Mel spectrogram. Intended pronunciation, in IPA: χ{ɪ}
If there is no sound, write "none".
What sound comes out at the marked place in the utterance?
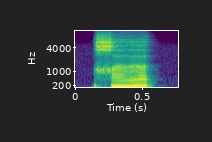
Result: ə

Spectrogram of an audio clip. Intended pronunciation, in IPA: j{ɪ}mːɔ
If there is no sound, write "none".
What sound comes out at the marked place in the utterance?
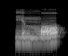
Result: ɪ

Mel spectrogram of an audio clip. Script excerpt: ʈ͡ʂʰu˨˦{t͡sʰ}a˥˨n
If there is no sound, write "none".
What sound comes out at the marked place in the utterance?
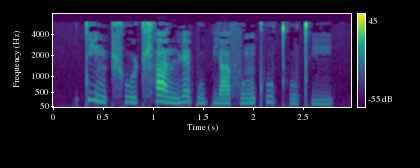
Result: ʈ͡ʂʰ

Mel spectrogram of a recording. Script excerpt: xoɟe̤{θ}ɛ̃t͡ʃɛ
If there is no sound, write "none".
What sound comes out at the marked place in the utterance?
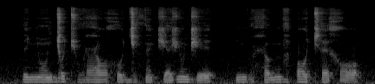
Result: θ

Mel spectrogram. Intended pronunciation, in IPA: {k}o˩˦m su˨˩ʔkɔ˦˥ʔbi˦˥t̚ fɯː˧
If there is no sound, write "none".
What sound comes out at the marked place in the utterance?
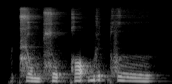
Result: t͡ɕ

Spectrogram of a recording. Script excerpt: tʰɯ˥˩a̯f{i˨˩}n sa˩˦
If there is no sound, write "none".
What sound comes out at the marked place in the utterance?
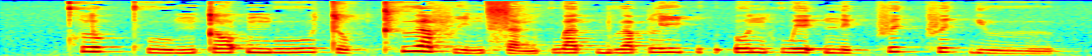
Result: i˩˦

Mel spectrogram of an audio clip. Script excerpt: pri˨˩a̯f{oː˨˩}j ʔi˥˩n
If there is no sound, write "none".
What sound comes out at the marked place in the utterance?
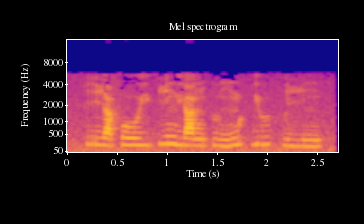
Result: oː˧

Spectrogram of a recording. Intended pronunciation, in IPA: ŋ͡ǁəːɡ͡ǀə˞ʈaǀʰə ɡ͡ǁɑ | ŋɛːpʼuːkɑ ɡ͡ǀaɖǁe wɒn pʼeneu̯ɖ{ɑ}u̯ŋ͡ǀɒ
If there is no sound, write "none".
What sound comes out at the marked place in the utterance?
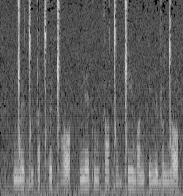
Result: ɒ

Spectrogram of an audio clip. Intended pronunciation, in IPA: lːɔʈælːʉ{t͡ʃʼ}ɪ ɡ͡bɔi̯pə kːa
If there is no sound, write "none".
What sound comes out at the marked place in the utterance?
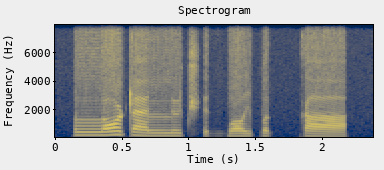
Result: t͡ʃʼ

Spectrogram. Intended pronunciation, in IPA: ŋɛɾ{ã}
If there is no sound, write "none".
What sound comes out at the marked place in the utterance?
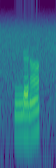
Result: ã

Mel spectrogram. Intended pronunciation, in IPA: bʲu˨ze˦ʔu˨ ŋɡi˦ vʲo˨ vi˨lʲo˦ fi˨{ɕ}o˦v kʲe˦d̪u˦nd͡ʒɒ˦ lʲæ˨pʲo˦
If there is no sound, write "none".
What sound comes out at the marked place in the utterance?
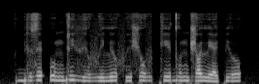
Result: ʃ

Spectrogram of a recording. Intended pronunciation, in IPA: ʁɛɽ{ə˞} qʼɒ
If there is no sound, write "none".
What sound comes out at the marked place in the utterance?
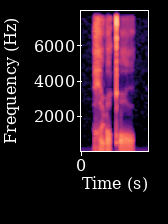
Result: ə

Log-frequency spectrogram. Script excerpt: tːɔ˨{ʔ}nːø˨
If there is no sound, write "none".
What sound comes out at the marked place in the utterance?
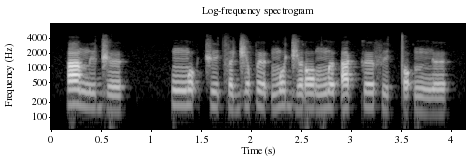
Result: ʔ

